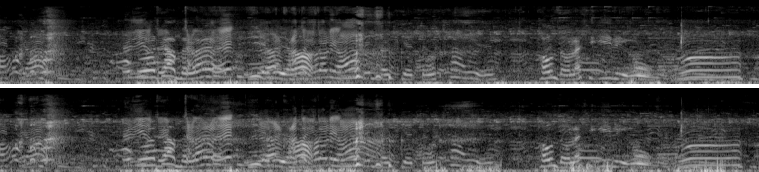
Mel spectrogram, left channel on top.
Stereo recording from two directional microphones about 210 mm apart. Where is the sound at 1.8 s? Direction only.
40° left (ahead or behind).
